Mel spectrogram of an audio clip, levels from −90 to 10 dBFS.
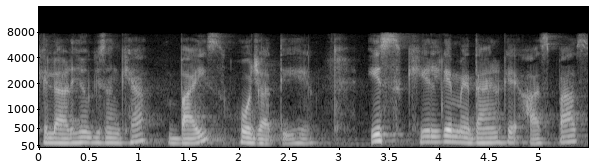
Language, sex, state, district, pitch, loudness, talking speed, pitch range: Hindi, male, Haryana, Jhajjar, 125 Hz, -19 LUFS, 140 wpm, 115-145 Hz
